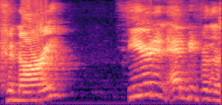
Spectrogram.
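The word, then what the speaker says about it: Qunari: we have the uh is pronounced canari feared and envied for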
